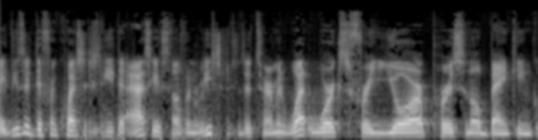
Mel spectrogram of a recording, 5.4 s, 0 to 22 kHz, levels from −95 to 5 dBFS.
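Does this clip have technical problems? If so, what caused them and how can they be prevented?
Yes. From 0.73 s to 2.39 s, just after "are different" and up to "determine what works for", the speech suffers repeated packet loss with a robotic sound. Around twenty short dropouts, none longer than 40 ms, are each patched by extending the preceding sound, adding up to about 480 ms and nearly a third of that stretch. This produces choppy speech with fragments missing. Prevention: stabilise the network path and use a larger jitter buffer or forward error correction.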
